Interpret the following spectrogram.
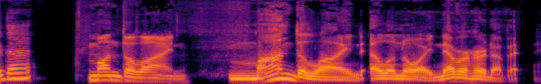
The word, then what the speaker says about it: Mundelein: Mundelein, Illinois.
